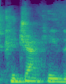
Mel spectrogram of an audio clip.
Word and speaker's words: Kajaki: No, it's a hard J, so it's Kajaki, the true story.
